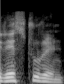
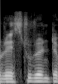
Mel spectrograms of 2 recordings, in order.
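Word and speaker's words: restaurant: আমরা যেমন বলি রেস্টুরেন্ট। আমরা বলি না যে আজকে দুপুরে আমরা রেস্টুরেন্টে বাইরে খাব। এটা রেস্টুরেন্ট না। এটা বলতে হবে রেস্টরন্ট। এটা বলতে হবে সঠিক উচ্চারণটা হবে রেস্টরন্ট।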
